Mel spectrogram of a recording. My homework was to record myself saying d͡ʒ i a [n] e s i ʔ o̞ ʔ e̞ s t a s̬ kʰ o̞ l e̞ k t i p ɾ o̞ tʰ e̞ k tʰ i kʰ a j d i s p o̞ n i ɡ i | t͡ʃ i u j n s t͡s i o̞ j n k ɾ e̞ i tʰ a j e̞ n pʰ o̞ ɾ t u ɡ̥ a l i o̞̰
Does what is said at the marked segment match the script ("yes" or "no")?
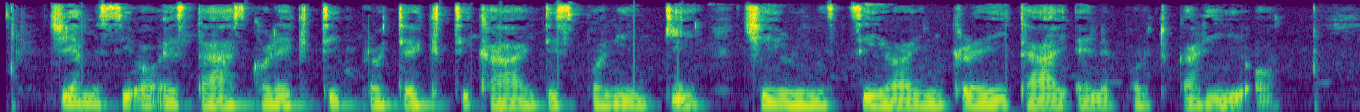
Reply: no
